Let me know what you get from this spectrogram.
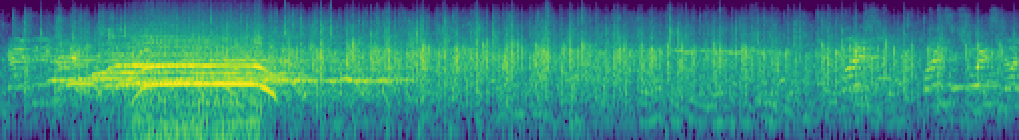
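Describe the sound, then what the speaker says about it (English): An audience at a live geeks-versus-nerds game show claps and cheers loudly for both teams. A sustained musical tone plays over the opening seconds, then steady, dense applause with whoops continues to the end. "let's have a round of applause for both the teams, guys"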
